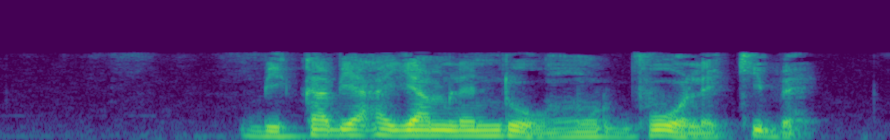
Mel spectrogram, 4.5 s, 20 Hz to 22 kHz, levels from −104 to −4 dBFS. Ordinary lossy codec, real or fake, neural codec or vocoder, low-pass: MP3, 32 kbps; real; none; 5.4 kHz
